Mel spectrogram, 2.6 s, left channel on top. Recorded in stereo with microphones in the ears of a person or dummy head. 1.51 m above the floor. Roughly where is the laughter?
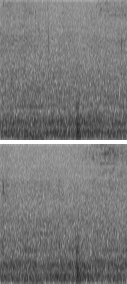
Right.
